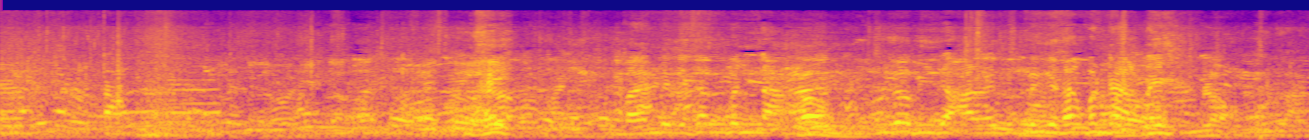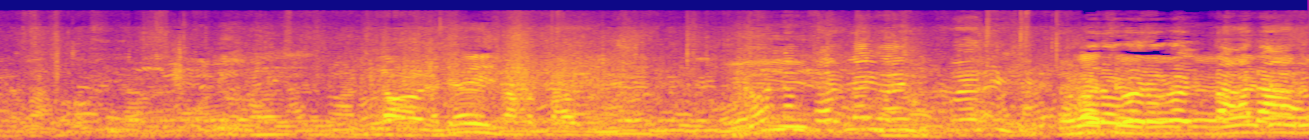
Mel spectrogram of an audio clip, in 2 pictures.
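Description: A crowd of men and women talk over one another close by, outdoors.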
